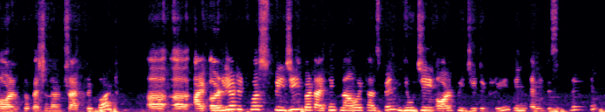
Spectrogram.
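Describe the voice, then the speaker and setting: Against noticeable background noise, a woman with a Bengali accent speaks at a fairly high pitch. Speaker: past fellow. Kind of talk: webinar discussion.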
